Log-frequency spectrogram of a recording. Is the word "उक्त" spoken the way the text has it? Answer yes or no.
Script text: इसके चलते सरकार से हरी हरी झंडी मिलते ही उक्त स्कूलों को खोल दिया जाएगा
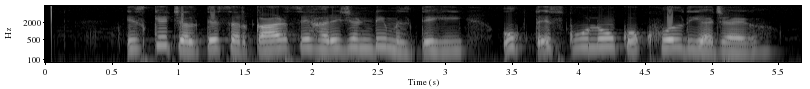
yes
